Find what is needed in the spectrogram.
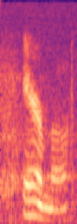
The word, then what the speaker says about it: Irma: Irma. – Irma. – My mother said it from the old German name, Irmgard.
